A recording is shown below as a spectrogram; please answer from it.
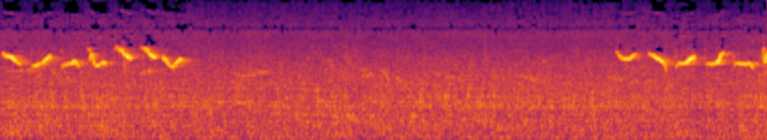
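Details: Lesser seed finch in classic song aimed at exciting females: two short phrases of ringing, looping whistles, one at the start and one at the end, separated by about four seconds of quiet hiss.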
